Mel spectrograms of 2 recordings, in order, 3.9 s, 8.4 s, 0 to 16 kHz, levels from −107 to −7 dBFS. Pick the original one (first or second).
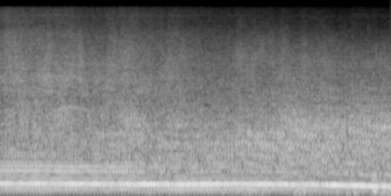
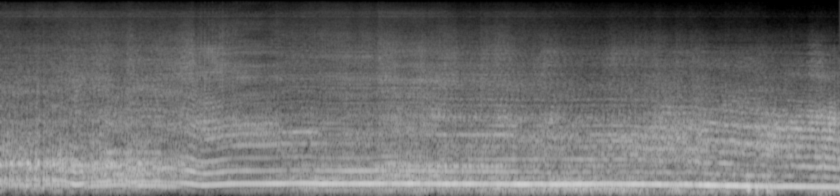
first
